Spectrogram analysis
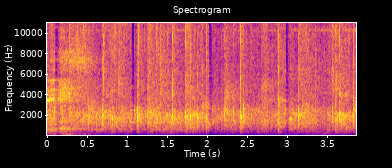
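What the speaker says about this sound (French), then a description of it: "nous allons acclamer pour nos diplômés" A church congregation applauds its graduates, a steady, dense wash of clapping hands that fills the room from start to finish, with a few voices mixed in.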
